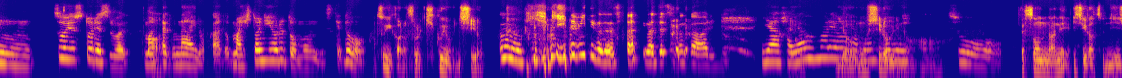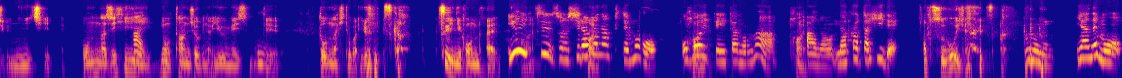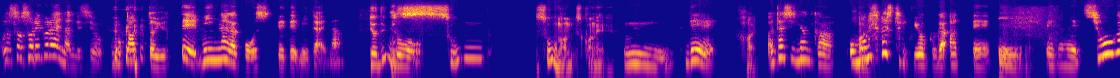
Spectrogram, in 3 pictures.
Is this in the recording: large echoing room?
no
